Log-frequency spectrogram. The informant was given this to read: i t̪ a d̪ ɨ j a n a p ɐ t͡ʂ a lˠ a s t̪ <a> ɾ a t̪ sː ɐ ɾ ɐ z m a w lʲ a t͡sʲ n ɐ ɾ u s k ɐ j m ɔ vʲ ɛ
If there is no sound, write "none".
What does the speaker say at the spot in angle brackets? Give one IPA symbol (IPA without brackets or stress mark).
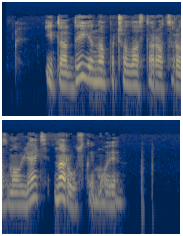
a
